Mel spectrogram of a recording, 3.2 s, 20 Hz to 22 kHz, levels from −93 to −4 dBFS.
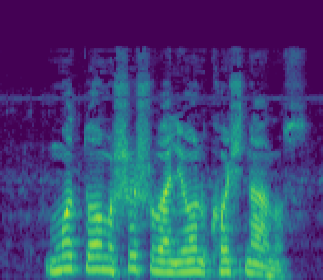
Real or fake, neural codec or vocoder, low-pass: real; none; 10.8 kHz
